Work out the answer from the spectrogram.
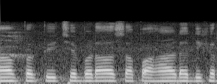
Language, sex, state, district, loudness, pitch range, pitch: Hindi, male, Haryana, Charkhi Dadri, -14 LUFS, 160-165 Hz, 165 Hz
